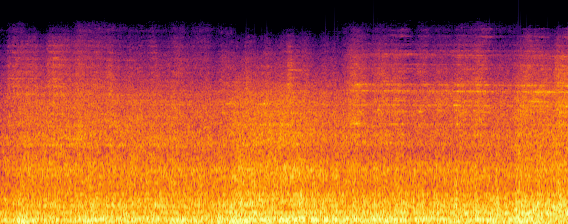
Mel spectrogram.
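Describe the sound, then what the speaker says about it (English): A long freight train rolls past on a rural line in Montana's old Milwaukee Road territory, a continuous heavy rumble of wagons and wheels with rhythmic clattering that holds steady throughout. "This is a good long car, or long train."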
